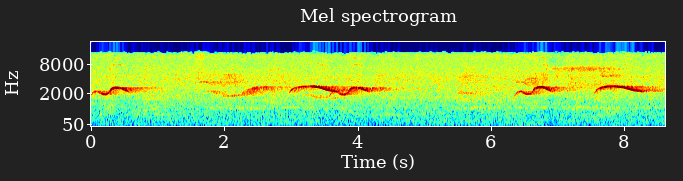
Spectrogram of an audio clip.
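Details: Red-winged laughingthrushes, native to China and Vietnam, singing to one another: clear whistled phrases that rise and then waver, given in paired bursts separated by short pauses, over a steady background hiss.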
